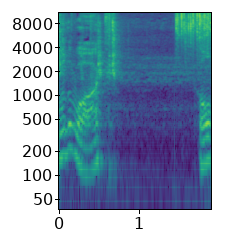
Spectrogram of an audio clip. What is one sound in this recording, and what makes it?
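Dice rattle in a hand.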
